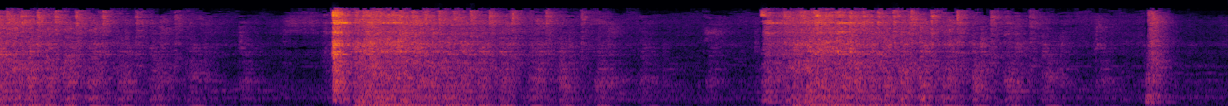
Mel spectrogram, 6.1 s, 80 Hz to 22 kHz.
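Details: Toro CCR2450 snowblower, 141cc R-Tek two-stroke on mix gas, no-start with a leak: short sputtering bursts about two seconds apart catch briefly and die; hard starting, cause uncertain.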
